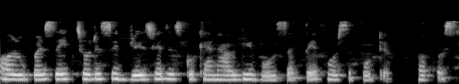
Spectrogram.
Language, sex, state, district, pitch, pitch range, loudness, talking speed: Hindi, female, Chhattisgarh, Korba, 230 Hz, 215-245 Hz, -16 LUFS, 220 wpm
